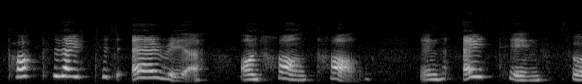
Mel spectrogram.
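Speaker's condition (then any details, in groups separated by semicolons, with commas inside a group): Cerebral palsy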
